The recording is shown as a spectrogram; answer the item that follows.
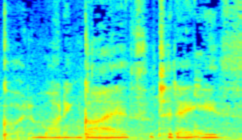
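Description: Speech only: a woman talking in a low, hushed voice.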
